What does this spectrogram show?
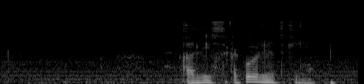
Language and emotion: Russian, neutral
